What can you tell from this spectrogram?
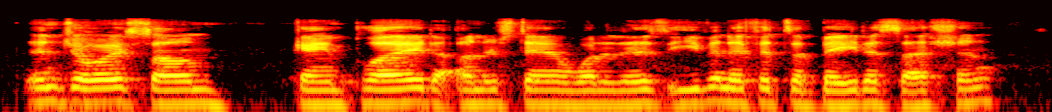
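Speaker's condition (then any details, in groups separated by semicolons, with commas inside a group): No condition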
